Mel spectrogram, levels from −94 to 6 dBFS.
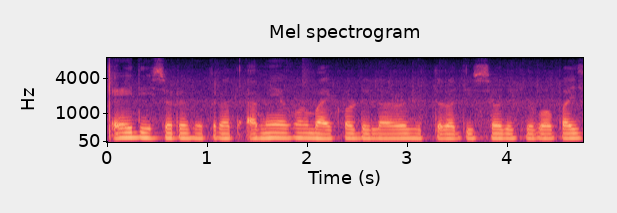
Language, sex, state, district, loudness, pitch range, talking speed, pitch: Assamese, male, Assam, Sonitpur, -17 LUFS, 120-125 Hz, 140 wpm, 120 Hz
